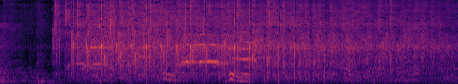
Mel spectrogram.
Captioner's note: applause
